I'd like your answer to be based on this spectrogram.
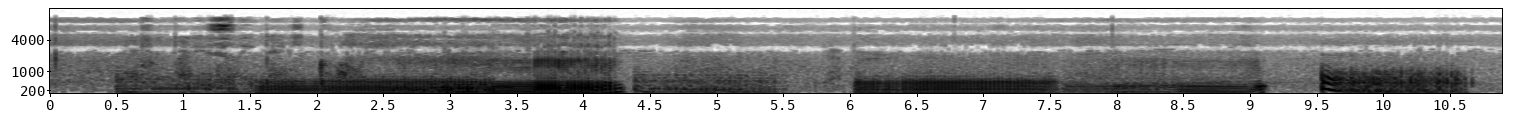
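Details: Loud, rough, rattling snoring breaths in and out, a few seconds each and repeating, from sleeping pugs and a bulldog.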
